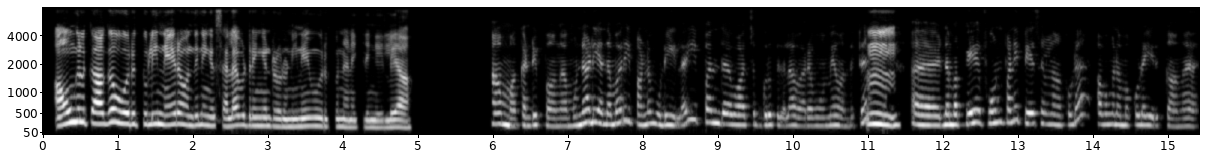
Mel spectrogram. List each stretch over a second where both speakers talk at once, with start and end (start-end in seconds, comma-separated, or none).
none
